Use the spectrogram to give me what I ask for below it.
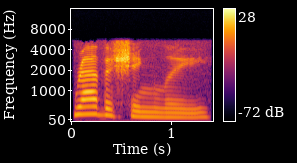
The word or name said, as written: ravishingly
